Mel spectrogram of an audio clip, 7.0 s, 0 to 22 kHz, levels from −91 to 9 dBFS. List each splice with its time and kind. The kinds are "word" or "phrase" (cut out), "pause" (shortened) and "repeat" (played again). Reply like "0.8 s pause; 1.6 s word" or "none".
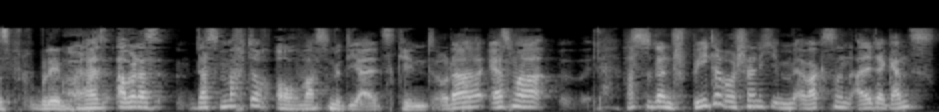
none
